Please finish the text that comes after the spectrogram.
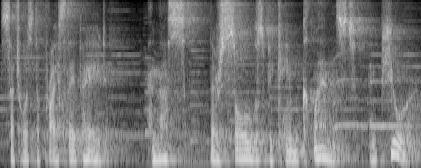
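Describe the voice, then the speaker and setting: A man voicing a solemn, mysterious storyteller who recites slowly and poetically in a video game. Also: lowish voice, steady tone, over music. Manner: slow, hushed, poetic recitation. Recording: echoey reverberant voice.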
